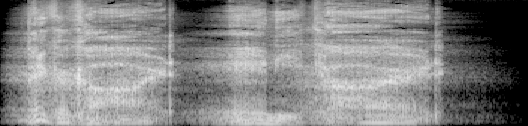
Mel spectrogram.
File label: Male Undead Play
